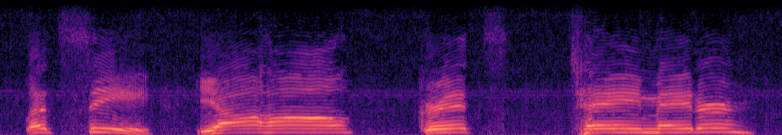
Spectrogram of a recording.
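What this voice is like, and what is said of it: Put-on Southern US accent. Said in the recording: “practicing my southern accent”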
